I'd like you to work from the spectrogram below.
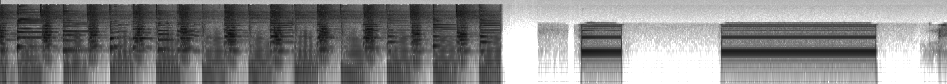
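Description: Telephone ringing tone of an outgoing call, steady mid-pitched bursts, a short one and then a longer one with a third starting at the end, following several seconds of rhythmic music.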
